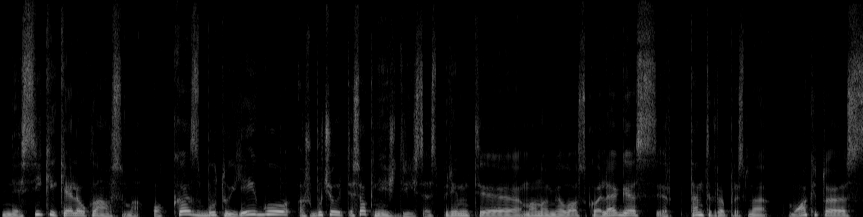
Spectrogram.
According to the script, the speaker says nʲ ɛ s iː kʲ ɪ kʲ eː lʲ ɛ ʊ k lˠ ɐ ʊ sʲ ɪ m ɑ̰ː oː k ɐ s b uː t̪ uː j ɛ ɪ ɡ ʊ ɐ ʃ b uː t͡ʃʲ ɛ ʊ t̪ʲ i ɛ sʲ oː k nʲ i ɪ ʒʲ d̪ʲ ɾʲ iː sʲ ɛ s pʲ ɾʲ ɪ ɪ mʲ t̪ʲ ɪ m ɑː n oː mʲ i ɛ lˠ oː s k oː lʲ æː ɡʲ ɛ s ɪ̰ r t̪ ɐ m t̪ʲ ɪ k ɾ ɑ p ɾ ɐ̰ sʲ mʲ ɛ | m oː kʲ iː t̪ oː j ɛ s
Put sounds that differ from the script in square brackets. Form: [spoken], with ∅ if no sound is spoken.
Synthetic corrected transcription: nʲ ɛ s iː kʲ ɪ kʲ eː lʲ ɛ ʊ k lˠ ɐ ʊ sʲ ɪ m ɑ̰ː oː k ɐ s b uː t̪ uː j ɛ ɪ ɡ ʊ ɐ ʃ b uː t͡ʃʲ ɛ ʊ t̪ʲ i ɛ sʲ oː k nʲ [ɛ] ɪ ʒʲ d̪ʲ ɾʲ iː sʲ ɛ s pʲ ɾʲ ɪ ɪ mʲ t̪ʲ ɪ m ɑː n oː mʲ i ɛ lˠ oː s k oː lʲ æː ɡʲ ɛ s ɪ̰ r t̪ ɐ m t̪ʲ ɪ k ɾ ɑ p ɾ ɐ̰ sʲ mʲ ɛ | m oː kʲ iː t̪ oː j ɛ s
